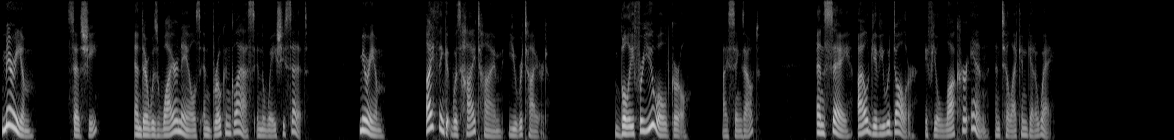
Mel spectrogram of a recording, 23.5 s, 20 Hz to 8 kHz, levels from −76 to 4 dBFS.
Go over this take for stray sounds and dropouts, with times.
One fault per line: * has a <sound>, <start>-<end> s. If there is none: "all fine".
all fine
